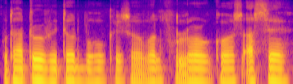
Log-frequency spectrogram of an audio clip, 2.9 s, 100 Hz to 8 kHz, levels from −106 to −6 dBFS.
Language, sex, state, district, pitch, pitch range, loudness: Assamese, male, Assam, Sonitpur, 115 Hz, 110-115 Hz, -18 LUFS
